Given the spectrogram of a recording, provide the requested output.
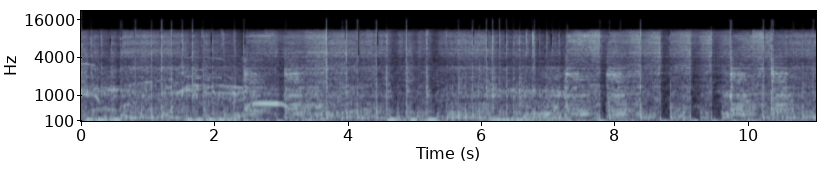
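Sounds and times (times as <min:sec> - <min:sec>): bass notes: 0:00.0 - 0:11.0
drum kit: 0:00.0 - 0:11.0
keyboards: 0:00.0 - 0:11.0.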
